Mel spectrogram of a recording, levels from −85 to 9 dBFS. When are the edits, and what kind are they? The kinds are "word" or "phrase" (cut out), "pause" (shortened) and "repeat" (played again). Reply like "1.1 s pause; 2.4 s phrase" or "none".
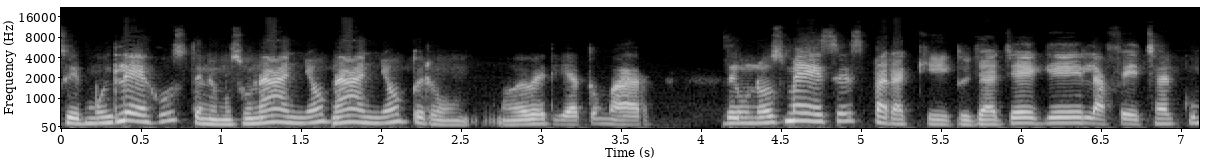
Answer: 1.7 s repeat; 4.1 s word; 5.6 s word

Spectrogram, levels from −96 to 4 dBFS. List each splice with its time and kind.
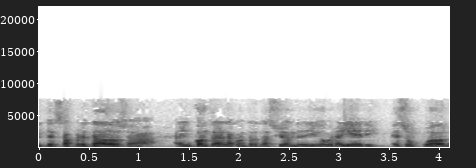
1.3 s word; 2.6 s word

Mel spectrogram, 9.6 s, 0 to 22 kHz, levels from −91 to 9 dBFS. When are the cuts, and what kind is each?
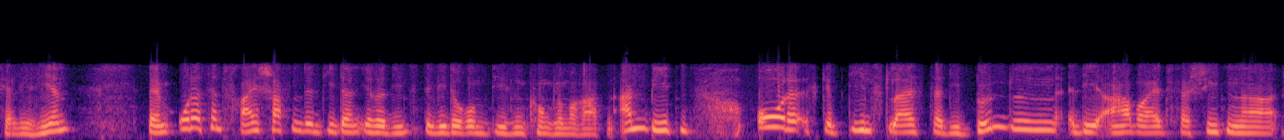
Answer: none

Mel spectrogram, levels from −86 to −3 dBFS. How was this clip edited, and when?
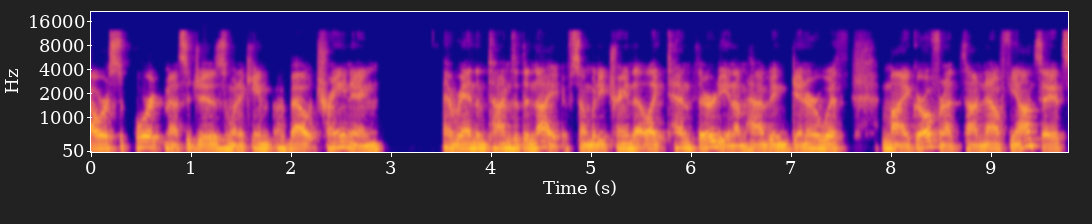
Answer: none

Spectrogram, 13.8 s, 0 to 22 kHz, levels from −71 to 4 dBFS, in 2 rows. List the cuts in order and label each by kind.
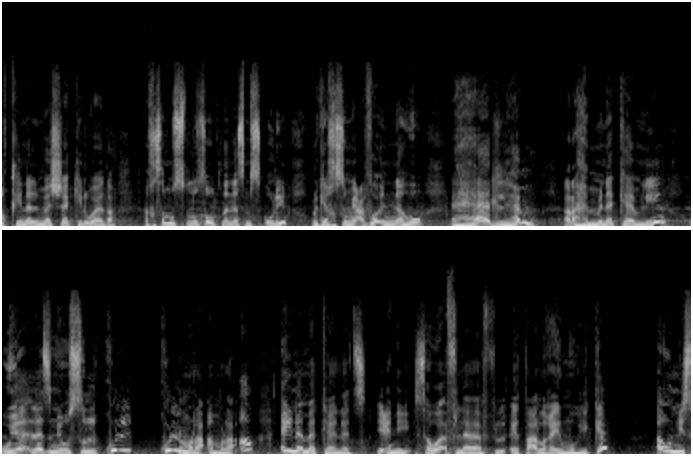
10.6 s pause

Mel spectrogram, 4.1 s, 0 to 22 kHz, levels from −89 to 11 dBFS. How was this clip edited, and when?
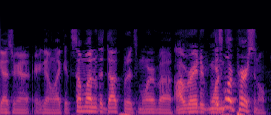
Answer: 1.5 s phrase

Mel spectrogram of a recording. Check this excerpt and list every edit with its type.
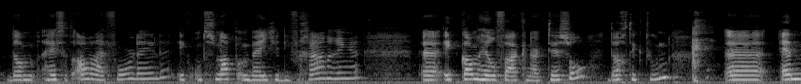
none

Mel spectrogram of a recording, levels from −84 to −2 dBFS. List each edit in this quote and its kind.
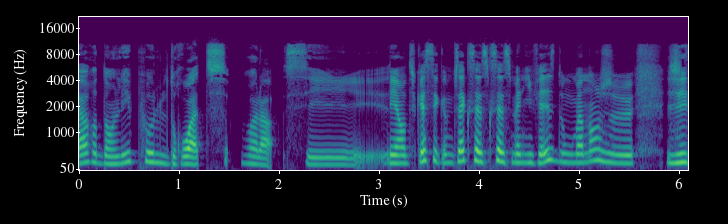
3.1 s phrase; 4.1 s repeat

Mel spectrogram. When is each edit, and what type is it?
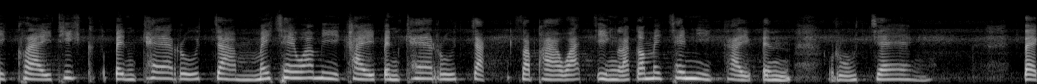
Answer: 5.2 s pause

